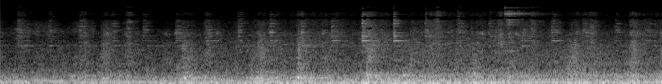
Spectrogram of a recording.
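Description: Diesel-hauled freight train reversing slowly while switching: a steady low locomotive rumble with irregular clicks and knocks from the wheels and cars, and a few brief high squeals about three and a half to four seconds in.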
